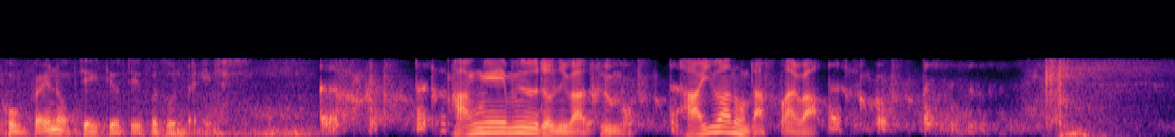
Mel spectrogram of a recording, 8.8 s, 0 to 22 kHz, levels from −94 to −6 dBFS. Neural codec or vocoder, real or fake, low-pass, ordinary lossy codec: codec, 16 kHz, 2 kbps, X-Codec, HuBERT features, trained on LibriSpeech; fake; 3.6 kHz; none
